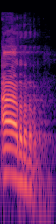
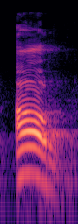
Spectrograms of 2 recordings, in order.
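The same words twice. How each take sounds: First: The r is pronounced light and thin. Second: The r is pronounced heavy and thick. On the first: The speaker calls it wrong. "bukan ar" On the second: The speaker calls it right. "Dibacanya tebal"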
